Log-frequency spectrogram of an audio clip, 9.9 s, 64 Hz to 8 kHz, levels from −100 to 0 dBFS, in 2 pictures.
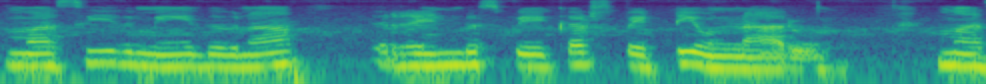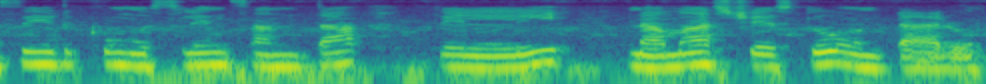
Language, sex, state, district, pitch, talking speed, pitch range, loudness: Telugu, female, Andhra Pradesh, Manyam, 180 Hz, 80 wpm, 170-195 Hz, -16 LUFS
